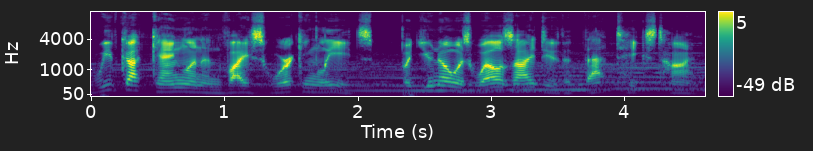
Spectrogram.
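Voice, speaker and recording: A man acting as a police chief in an audio drama, concerned but firm, speaking in a measured, earnest way. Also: fairly low pitch, lively intonation, sharp tone, faint music behind, poor audio. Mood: firm, urging.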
